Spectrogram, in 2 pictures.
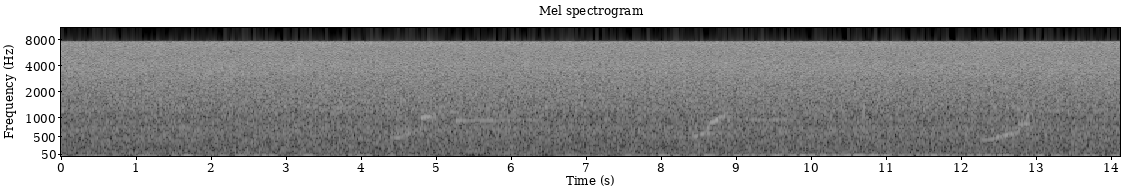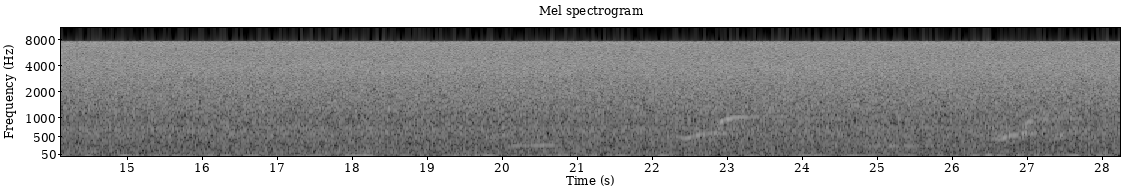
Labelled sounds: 5.3	5.6	humpback whale, 0.83 to 0.99 kHz
8.6	8.9	humpback whale, 0.80 to 1.2 kHz
22.8	23.3	humpback whale, 0.80 to 1.1 kHz

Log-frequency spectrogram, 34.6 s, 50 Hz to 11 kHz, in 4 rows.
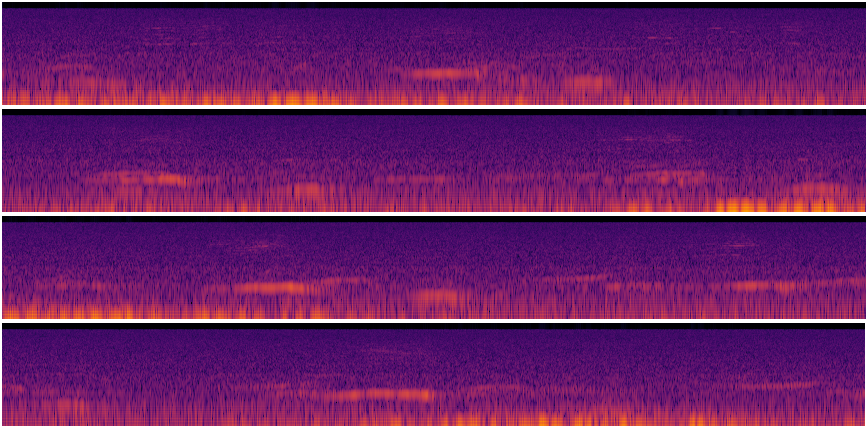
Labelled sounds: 1.4	1.8	humpback whale, 1.1 to 2.9 kHz
10.0	10.3	humpback whale, 2.0 to 2.4 kHz
19.3	20.1	humpback whale, 2.0 to 3.1 kHz
24.5	24.9	humpback whale, 2.2 to 2.4 kHz

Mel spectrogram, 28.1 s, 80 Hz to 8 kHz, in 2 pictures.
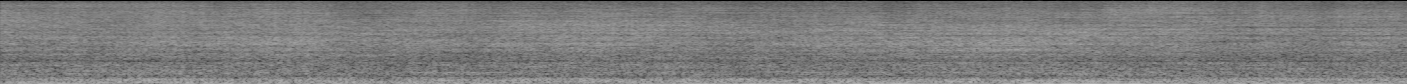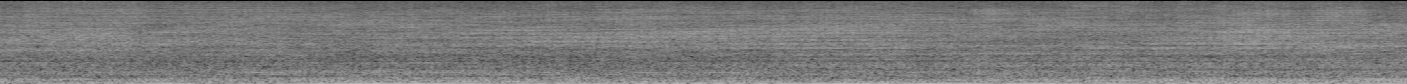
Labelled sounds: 3.5	3.9	vessel noise, 2.4 to 2.7 kHz
6.3	6.6	vessel noise, 5.9 to 6.1 kHz
15.1	15.8	vessel noise, 2.7 to 6.0 kHz
19.4	19.9	vessel noise, 1.9 to 2.1 kHz
20.9	21.2	vessel noise, 2.6 to 2.8 kHz
25.9	26.8	vessel noise, 2.9 to 4.9 kHz

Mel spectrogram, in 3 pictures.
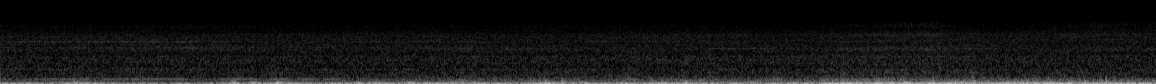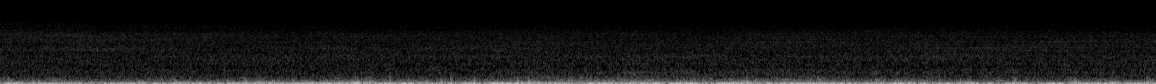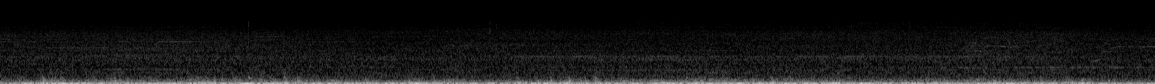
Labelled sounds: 32.7	33.3	killer whale, 0.55 to 3.6 kHz

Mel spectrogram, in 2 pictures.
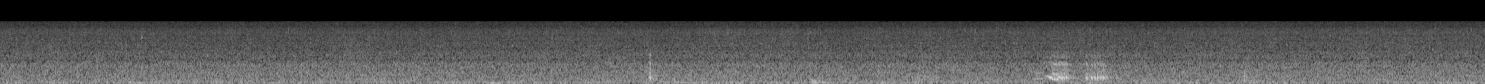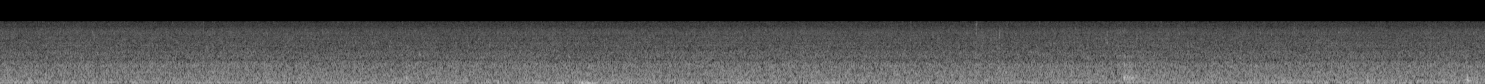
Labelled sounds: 10.4	10.7	croaking sound likely from a nearby submerged object, 0.88 to 1.1 kHz

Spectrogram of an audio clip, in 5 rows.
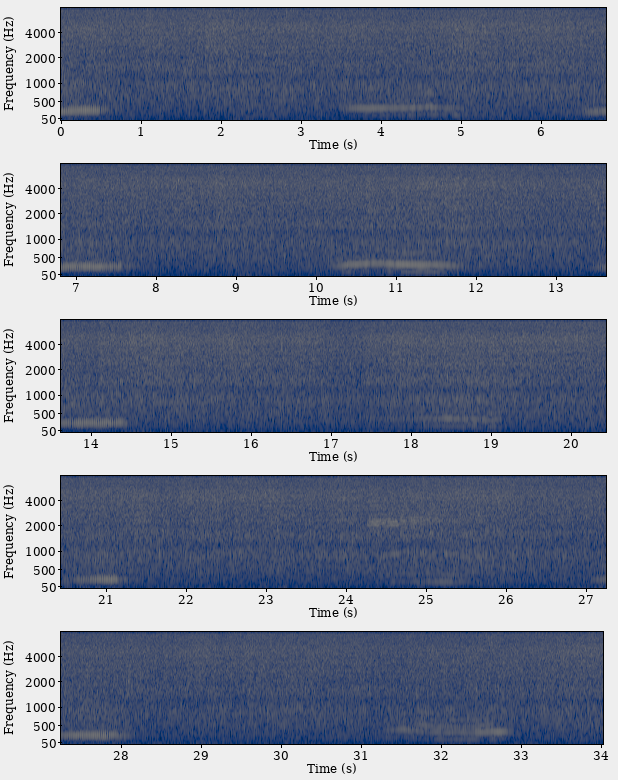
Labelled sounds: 24.3	25.0	humpback whale, 1.9 to 2.6 kHz

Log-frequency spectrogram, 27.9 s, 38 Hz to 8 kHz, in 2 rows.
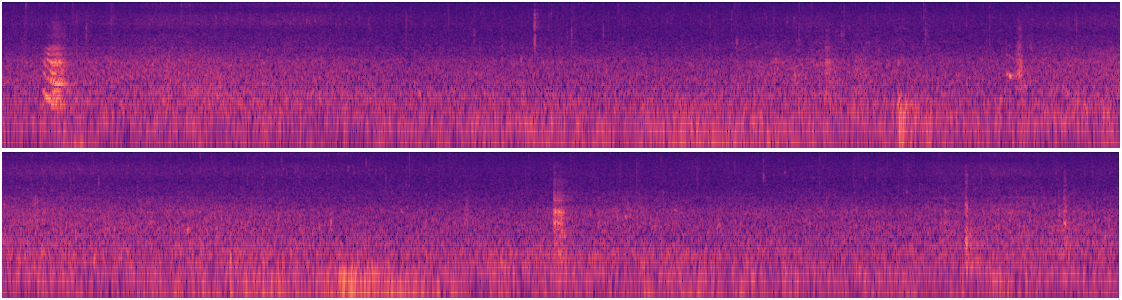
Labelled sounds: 0.5	0.8	croaking sound likely from a nearby submerged object, 0.78 to 1.1 kHz

